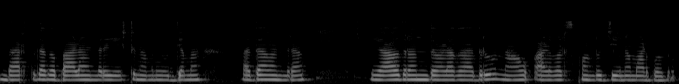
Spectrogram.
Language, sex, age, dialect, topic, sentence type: Kannada, female, 18-24, Dharwad Kannada, banking, statement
